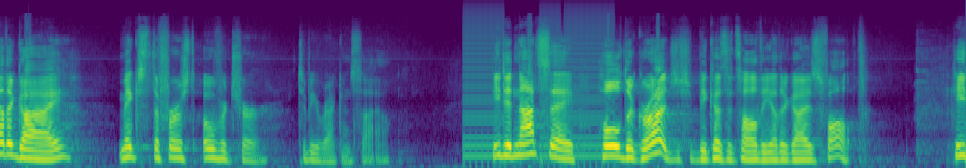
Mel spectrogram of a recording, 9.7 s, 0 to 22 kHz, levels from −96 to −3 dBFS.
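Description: A hard, raspy buzz cuts into the speech from 4.64 to 6.16 s, sitting about 21 dB below the speech and pitched at roughly 217 Hz with a dense stack of harmonics that bear no relation to the speech itself. This is GSM phone buzz: a nearby 2G handset transmitting in bursts about 217 times a second, which the audio circuitry rectifies into sound. The single burst of about 1.5 s points to a data transfer rather than a call.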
